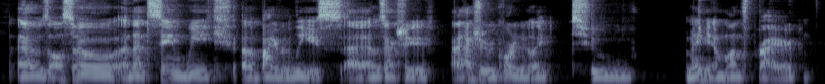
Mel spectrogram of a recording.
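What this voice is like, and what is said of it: Deeper, gravelly voice. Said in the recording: “I've been sick this week ... I'm kind of still ill. That's why my voice is more deep and gravelly than usual.”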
